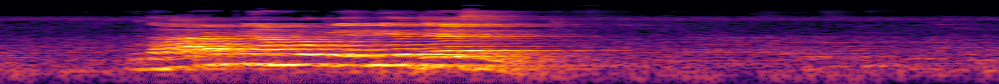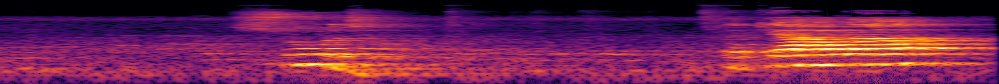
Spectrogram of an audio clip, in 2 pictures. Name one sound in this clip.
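A man speaks calmly nearby, pausing between phrases.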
